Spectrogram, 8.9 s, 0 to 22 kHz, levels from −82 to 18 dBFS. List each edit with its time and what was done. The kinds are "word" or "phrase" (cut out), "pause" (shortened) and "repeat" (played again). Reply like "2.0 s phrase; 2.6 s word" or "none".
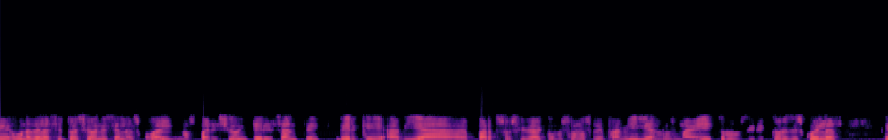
3.3 s pause; 5.0 s phrase; 5.9 s word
